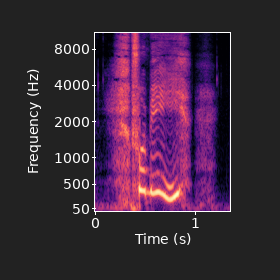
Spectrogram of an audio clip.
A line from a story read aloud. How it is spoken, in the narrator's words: cried Marianne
